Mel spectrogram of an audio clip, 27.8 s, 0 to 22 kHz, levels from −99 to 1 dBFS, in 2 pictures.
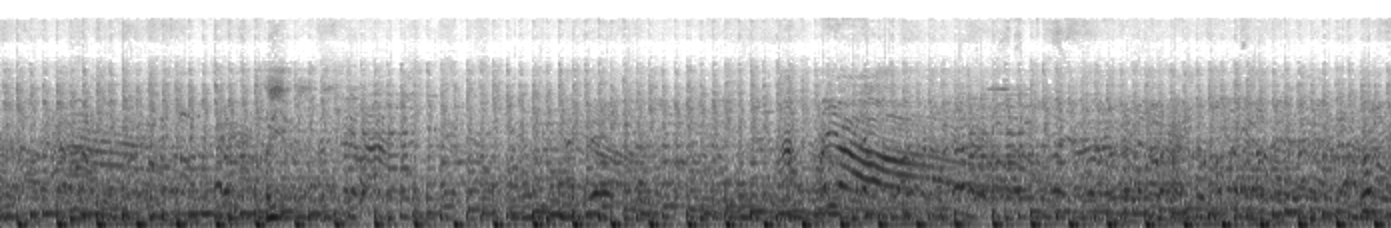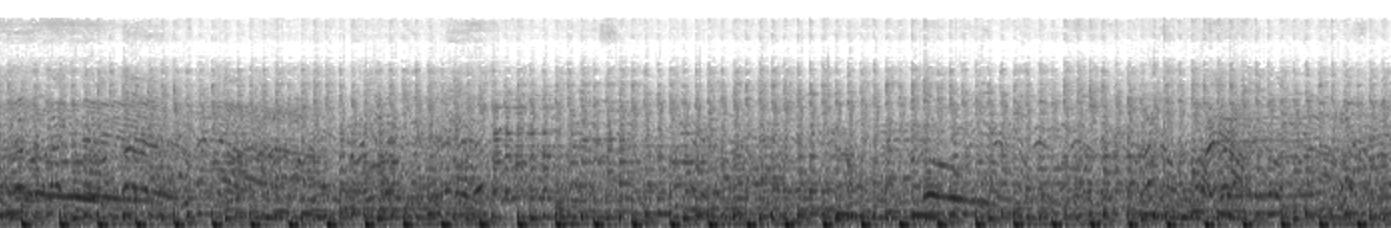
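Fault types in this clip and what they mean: Clock slip clicks: single-sample jumps roughly every 40 ms form a soft rattle throughout, likely from unsynchronised clocks; a spectrogram shows evenly spaced thin vertical lines.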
